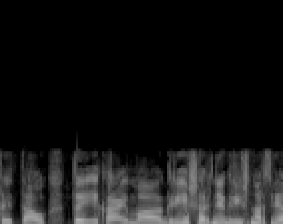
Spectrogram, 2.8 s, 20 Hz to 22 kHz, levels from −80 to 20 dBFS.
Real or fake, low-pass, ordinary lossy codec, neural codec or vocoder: real; 7.2 kHz; AAC, 48 kbps; none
